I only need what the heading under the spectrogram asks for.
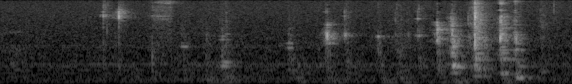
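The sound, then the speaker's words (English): Keystrokes on a computer keyboard as a search term is typed into a search bar: faint, irregular clicking taps that grow denser and quicker toward the end, with no voices. “How about just type in the Google search bar, put Zodiac okay.”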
